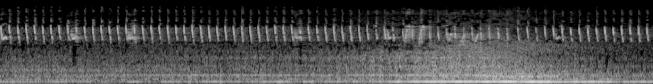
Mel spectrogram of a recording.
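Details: Bar-winged prinia from rice fields giving a long, even, rapid high ticking trill, about four notes a second, over a steady low engine-like hum.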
